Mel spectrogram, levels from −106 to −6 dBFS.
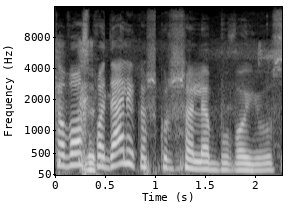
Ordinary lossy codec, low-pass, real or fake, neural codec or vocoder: Opus, 64 kbps; 14.4 kHz; real; none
